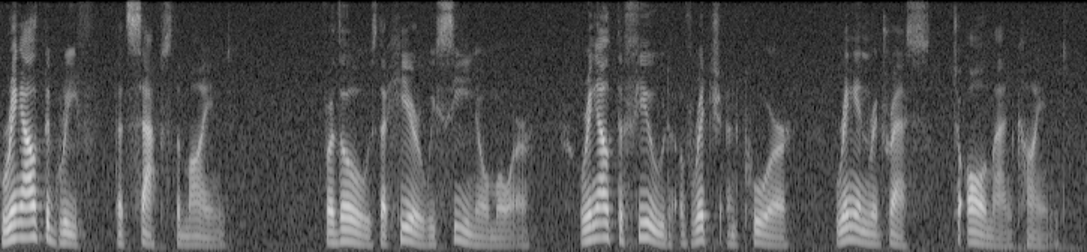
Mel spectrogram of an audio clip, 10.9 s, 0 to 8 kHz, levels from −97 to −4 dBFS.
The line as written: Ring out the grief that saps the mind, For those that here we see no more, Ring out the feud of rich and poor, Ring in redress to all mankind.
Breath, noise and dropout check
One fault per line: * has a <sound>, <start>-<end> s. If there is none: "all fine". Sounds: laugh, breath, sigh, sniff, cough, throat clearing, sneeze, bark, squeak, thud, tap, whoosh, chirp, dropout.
all fine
